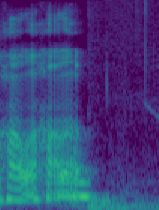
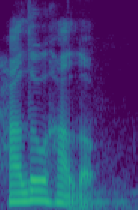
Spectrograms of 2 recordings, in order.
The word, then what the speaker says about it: halo-halo: one word, halo halo, which is kind of how you pronounce it as well, halo halo. It's not halo halo, it's halo halo. Usually Okay. ends up pronouncing it. Very subtle difference to the untrained ear.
